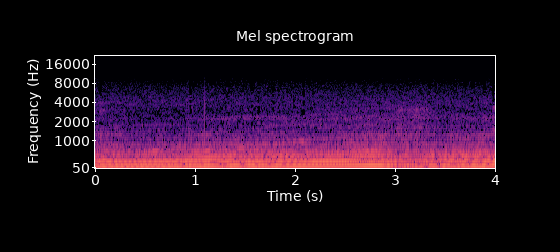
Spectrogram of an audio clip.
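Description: A black car on an Isle of Wight road used for road racing, its engine a loud, close, continuous drone that climbs steadily in pitch, then dips briefly as if shifting gear before settling again, with no voices.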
